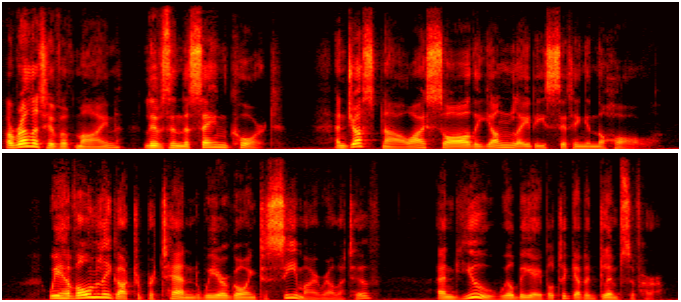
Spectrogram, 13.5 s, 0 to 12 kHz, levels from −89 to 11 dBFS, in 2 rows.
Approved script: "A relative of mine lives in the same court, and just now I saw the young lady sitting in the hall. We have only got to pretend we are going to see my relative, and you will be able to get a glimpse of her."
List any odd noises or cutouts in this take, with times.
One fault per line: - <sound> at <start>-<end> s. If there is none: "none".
none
